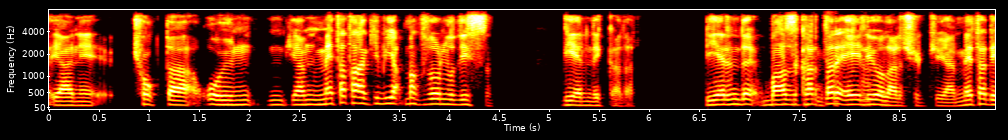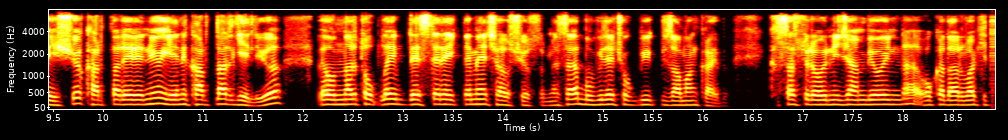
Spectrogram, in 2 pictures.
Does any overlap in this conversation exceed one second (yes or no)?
yes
